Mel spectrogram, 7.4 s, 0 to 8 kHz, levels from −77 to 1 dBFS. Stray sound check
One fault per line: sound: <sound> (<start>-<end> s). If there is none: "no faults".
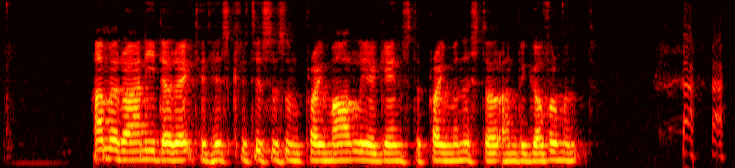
sound: laugh (6.5-7.3 s)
